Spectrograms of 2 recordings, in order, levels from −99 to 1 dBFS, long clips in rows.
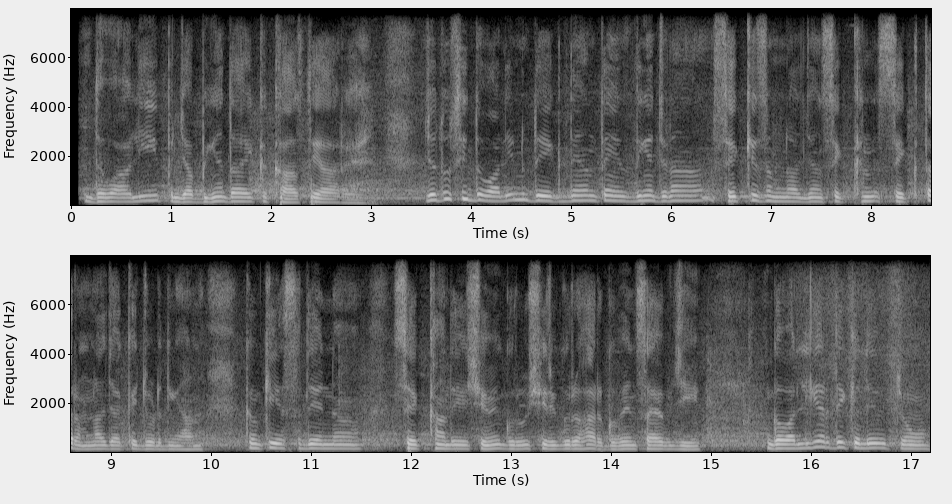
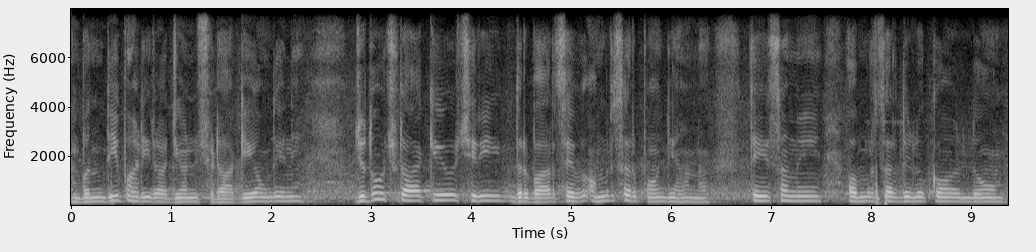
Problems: none marked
